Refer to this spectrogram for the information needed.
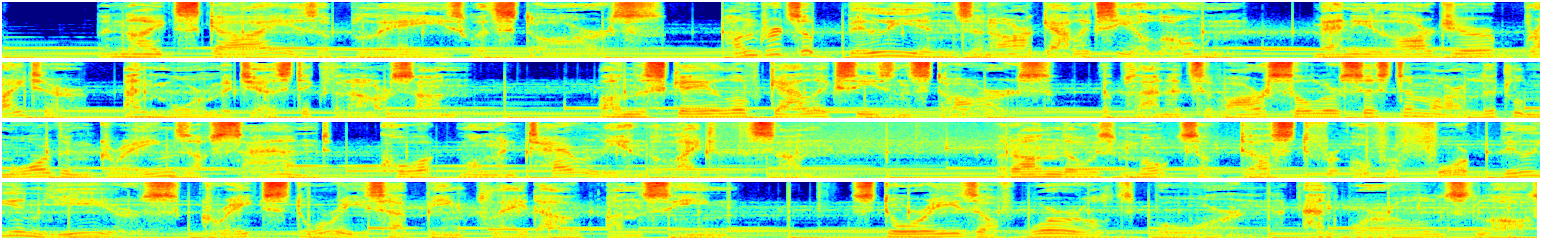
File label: Documentary; The Planets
